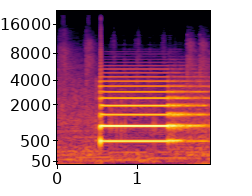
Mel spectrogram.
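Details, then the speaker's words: Rivian R1T stock horn with one of the pair disconnected: a single thin, nasal note of about a second with no deeper second tone; weak horn sound. "Oh my word. Nope. That sounds like what it feels like to honk the horn."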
